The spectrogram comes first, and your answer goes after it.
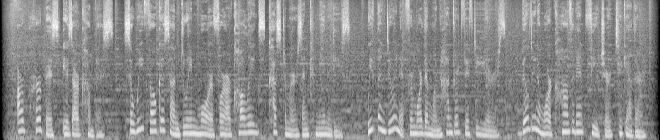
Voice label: spot; Metlife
